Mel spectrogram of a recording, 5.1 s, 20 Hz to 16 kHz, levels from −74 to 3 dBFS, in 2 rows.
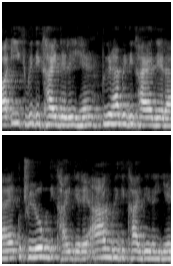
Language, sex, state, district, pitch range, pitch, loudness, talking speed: Hindi, female, Uttar Pradesh, Budaun, 210-240 Hz, 225 Hz, -17 LUFS, 295 wpm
